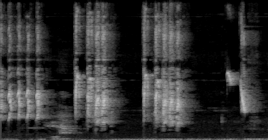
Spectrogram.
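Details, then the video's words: Caged long-tailed shrike (cendet) delivering loud 'tembakan' bursts with mimicry fill. Harsh, high chattering phrases come in three clusters about a second apart, each a rapid rattle of bright notes, over a low background hum. "cendet gacor full tembakan 🔥 isian"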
